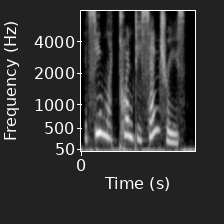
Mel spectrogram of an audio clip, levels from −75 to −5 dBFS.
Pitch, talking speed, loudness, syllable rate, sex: 305 Hz, 175 wpm, -16 LUFS, 6.0 syllables/s, female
